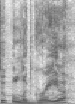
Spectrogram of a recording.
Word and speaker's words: Superleggera: I think it's pronounced Superleggera because it's Italian.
